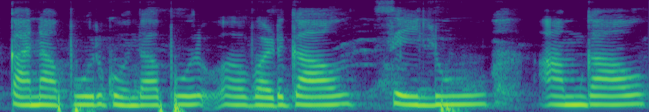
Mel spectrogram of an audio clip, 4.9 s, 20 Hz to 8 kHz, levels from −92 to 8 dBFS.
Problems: constant background noise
